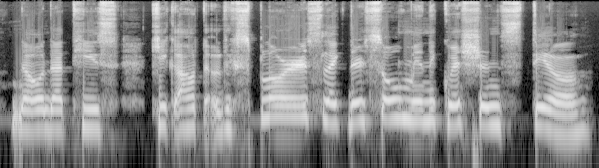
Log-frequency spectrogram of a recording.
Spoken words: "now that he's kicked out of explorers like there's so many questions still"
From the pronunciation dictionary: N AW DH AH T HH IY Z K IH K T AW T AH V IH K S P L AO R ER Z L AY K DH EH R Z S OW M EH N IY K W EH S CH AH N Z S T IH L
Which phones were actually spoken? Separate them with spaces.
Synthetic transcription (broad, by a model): N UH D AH T HH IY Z K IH K AW T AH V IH K S P L AO R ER S L AY K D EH R S OW M EH N IY K W EH S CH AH N S T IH L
